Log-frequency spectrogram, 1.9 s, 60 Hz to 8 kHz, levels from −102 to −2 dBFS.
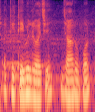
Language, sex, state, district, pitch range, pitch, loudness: Bengali, male, Tripura, West Tripura, 125-145 Hz, 135 Hz, -16 LUFS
